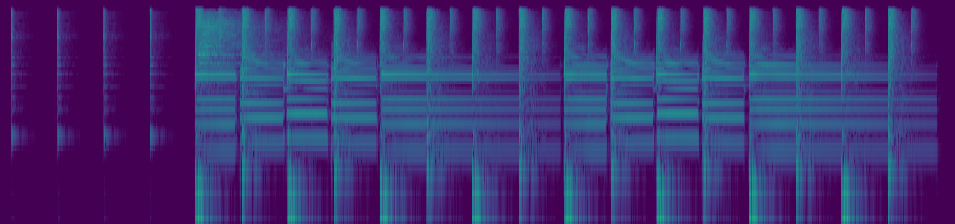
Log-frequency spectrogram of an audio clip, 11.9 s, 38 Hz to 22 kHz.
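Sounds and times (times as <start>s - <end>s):
blues-rock lick on electric guitars: 2.4s - 11.7s.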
